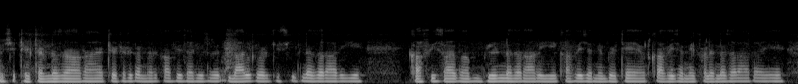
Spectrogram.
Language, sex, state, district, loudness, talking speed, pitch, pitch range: Hindi, male, Andhra Pradesh, Visakhapatnam, -29 LUFS, 270 wpm, 140 Hz, 135-145 Hz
